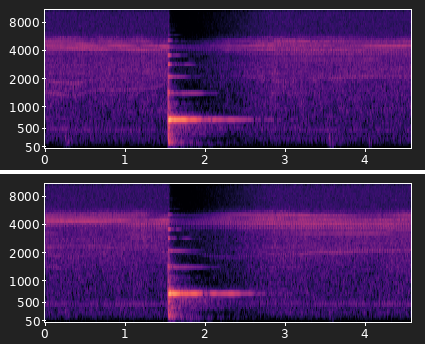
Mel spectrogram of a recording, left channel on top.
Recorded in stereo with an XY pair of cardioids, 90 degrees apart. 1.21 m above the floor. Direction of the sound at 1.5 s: 35° left.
